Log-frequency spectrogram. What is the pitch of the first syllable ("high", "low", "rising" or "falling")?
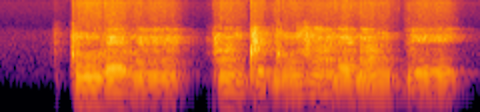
high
